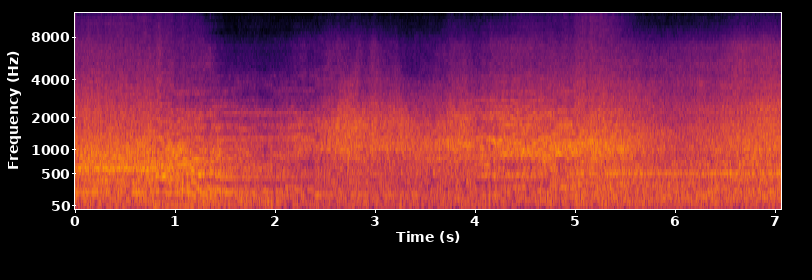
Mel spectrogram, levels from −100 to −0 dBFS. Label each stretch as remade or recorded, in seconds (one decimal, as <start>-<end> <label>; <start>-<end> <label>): 0.0-0.8 recorded; 0.8-2.4 remade; 2.4-4.0 recorded; 4.0-5.0 remade; 5.0-7.1 recorded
